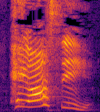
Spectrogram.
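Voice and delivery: high, loud call to wake someone. Acted. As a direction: holler for a sleeping friend's attention. Calling to wake sleeping Aussie.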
